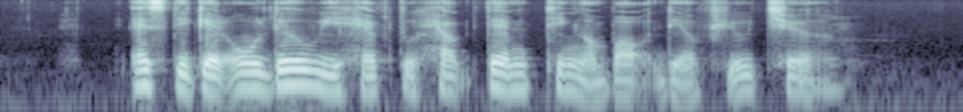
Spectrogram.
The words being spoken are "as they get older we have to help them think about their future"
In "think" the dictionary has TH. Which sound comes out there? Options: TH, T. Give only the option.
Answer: T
